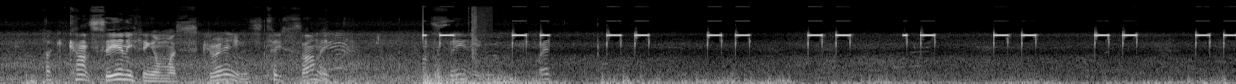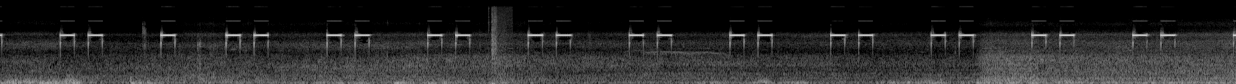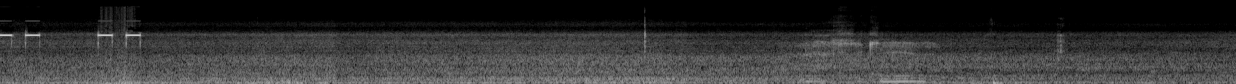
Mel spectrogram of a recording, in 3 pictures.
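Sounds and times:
high double beep alarm: 4.2s - 11.4s, 12.0s - 12.4s, 13.0s - 13.4s, 14.0s - 26.2s.

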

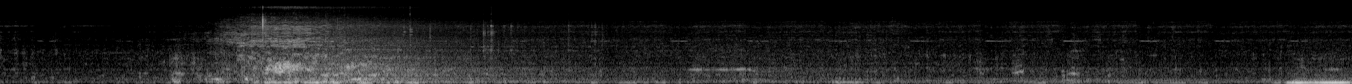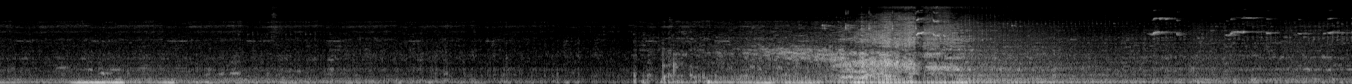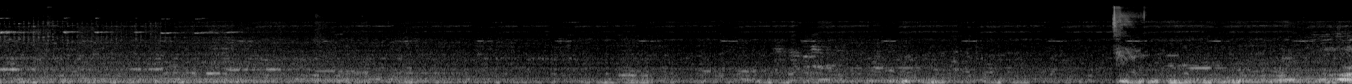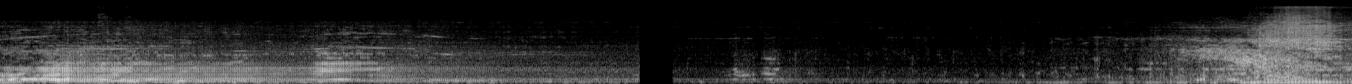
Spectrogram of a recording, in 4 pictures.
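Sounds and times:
car passing by: 1.9s - 5.0s, 20.2s - 24.4s, 51.9s - 54.0s
short high chirps: 37.6s - 40.2s
motor scooter passing: 39.8s - 46.0s.

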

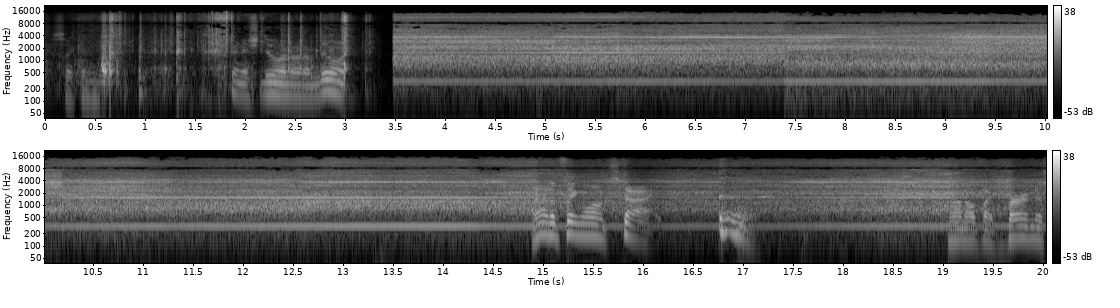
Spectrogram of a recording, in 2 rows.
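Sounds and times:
hot air gun blowing: 3.5s - 20.0s.

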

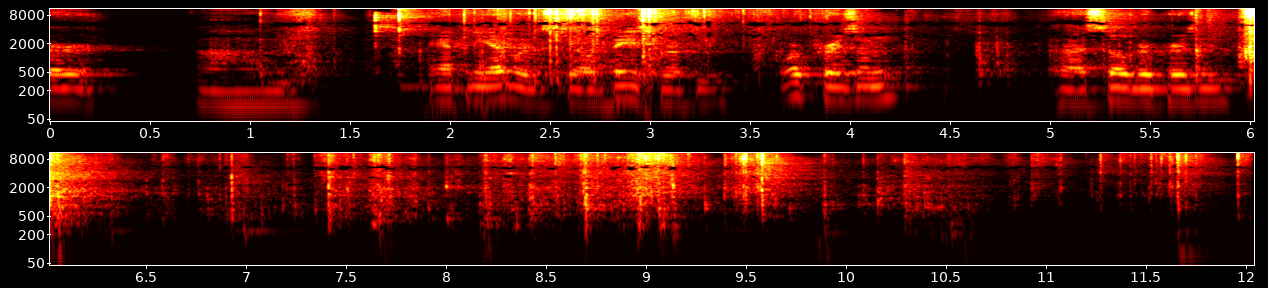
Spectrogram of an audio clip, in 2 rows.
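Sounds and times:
foil packs crinkling: 1.8s - 4.2s
cardboard scraping: 6.7s - 11.2s.

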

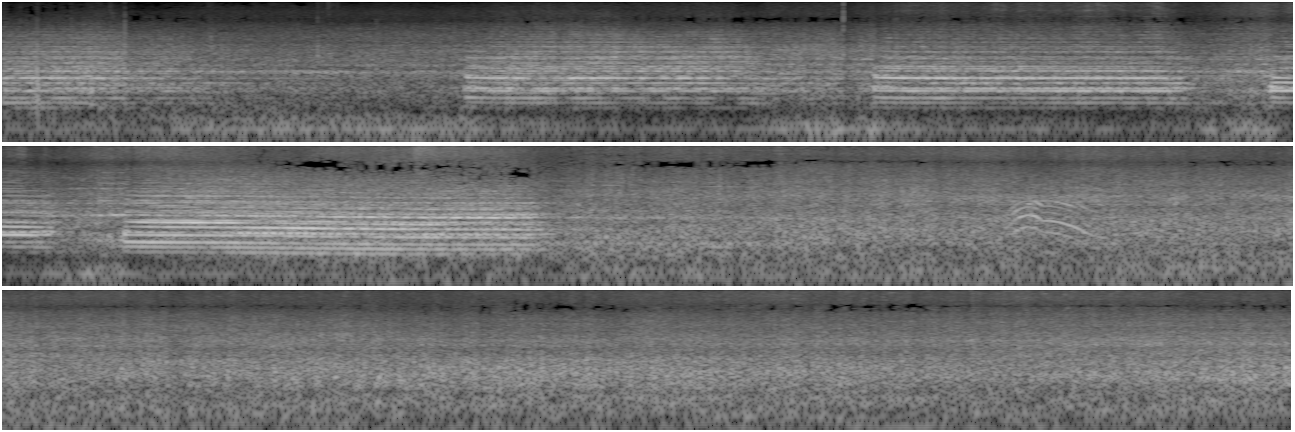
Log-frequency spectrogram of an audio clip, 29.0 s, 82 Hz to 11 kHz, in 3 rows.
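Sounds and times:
locomotive air horn blasts: 0.0s - 1.8s, 3.4s - 14.1s
train rumbling: 0.0s - 29.0s.

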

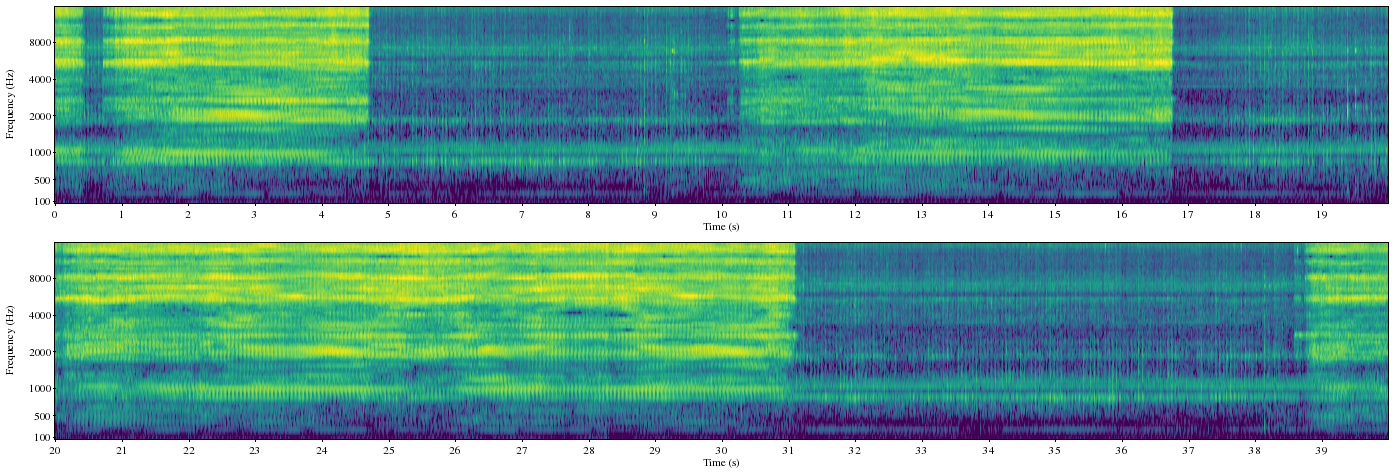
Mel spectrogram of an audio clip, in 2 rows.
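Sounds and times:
blade grinding harshly: 20.0s - 31.2s, 38.6s - 39.9s.

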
